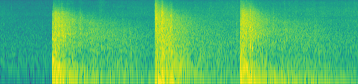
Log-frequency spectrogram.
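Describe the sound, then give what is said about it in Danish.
Three heavy booms of cannon fire, each a sharp blast that rumbles away before the next, spaced roughly a second apart and loud against a quiet background with no voices. “og det blev efterhånden skudt i små stykker.”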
